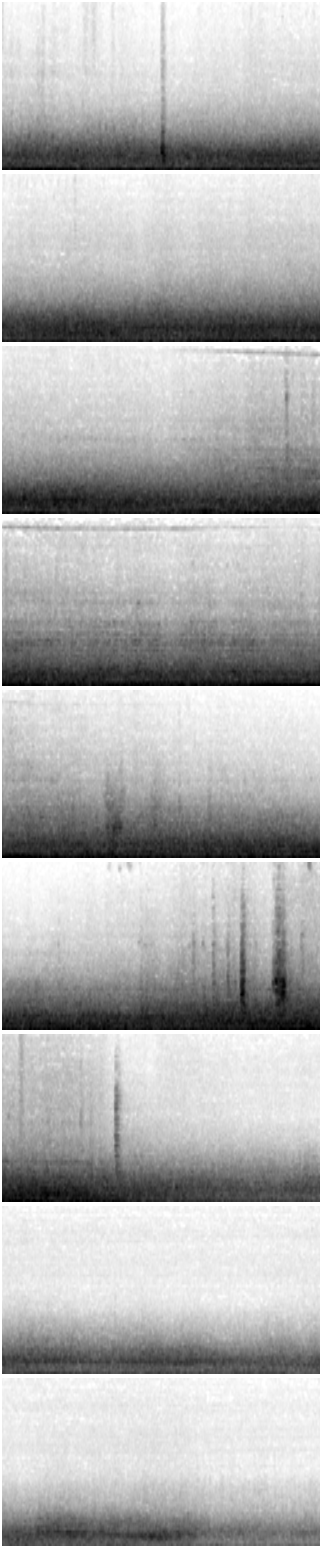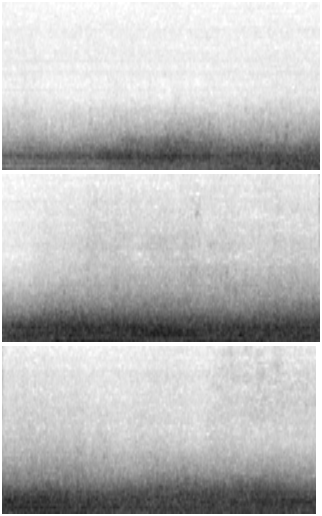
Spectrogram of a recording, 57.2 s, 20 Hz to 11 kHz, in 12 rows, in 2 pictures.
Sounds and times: cars 0.0 - 57.1

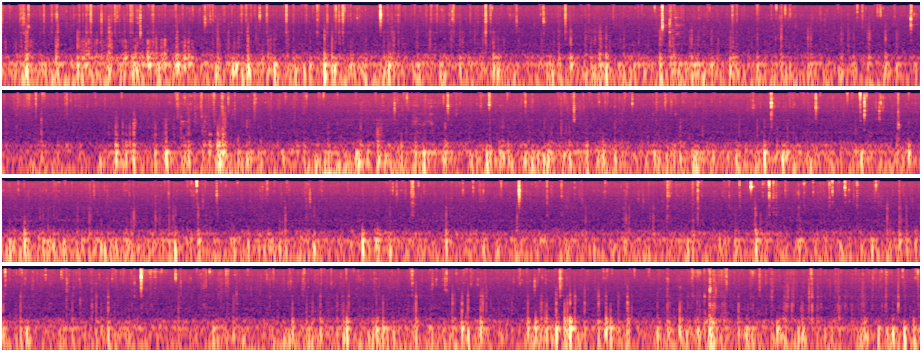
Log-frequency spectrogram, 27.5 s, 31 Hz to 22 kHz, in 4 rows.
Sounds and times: wood burning stove 0.0 - 27.5

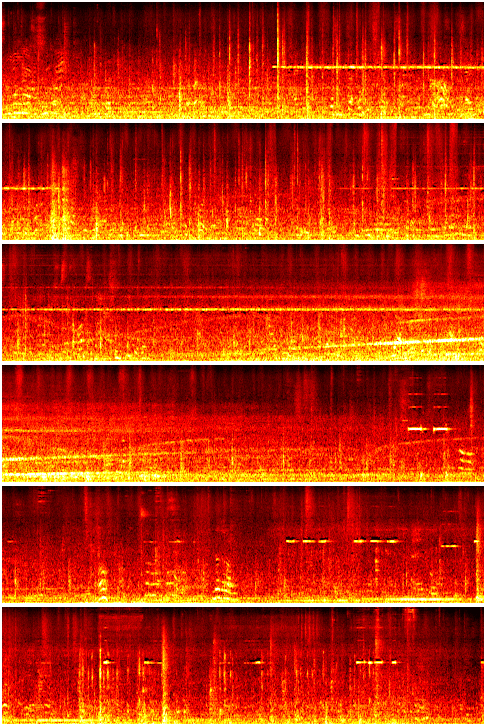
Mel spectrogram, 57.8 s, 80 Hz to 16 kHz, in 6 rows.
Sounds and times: train 0.0 - 57.8
announcement 16.7 - 35.1

